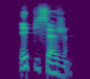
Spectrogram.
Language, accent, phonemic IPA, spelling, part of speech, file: French, France, /e.pi.saʒ/, épissage, noun, LL-Q150 (fra)-épissage.wav
- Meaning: splicing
